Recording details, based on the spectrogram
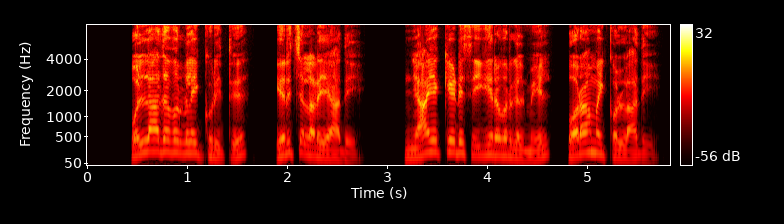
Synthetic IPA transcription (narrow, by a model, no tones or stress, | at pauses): kɔɭːaːðɐʋɐɾɣɐɭɐɪkːʊrɪt̪ːɯ | ɛɾɯt͡ʃːɐlɐɽɐjaːðḛː | nɪjaːjɐkːeːɽɯsɛjɣɪrɐʋɐɾɣɐɭmeːlpɔɾaːmɐɪkːɔɭːaːðḛː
